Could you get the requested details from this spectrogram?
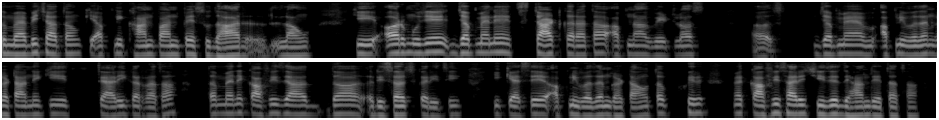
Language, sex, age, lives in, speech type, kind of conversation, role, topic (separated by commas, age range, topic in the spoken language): Hindi, male, 20-24, India, conversation, advice, user, मैं प्रसंस्कृत भोजन की मात्रा कैसे घटा सकता/सकती हूँ?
